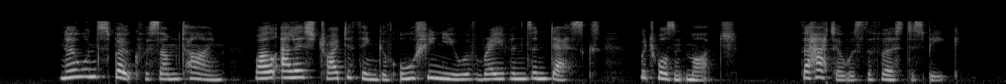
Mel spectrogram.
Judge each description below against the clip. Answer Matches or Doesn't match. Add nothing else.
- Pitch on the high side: Matches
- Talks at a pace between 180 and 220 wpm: Matches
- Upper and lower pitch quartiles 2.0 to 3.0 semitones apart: Doesn't match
